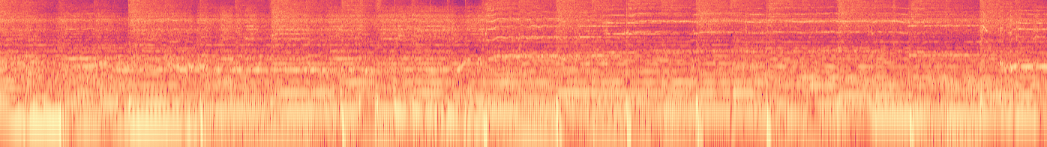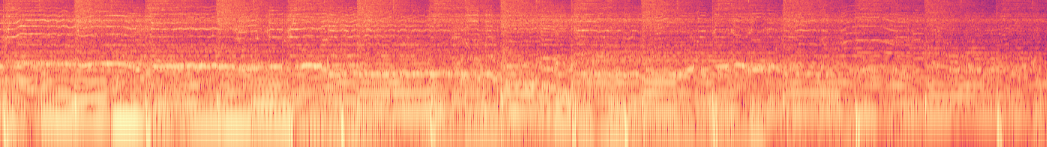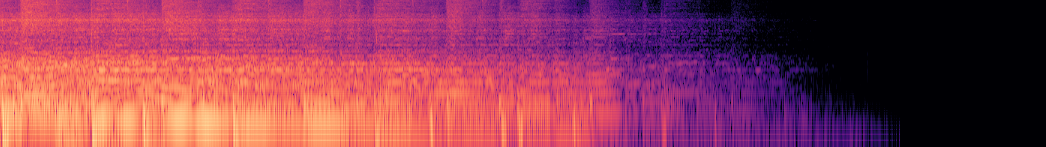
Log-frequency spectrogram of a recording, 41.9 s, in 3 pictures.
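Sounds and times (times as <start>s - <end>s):
instrumental solo studio track: 0.0s - 29.2s.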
